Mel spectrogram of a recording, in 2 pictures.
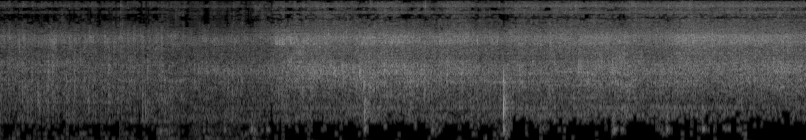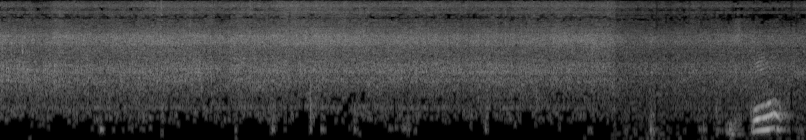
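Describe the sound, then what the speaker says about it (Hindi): Grated apple fries uncovered in a pan over a high gas flame for halwa, a continuous bright sizzle and hiss running steadily throughout, with a few faint clinks and a brief voice near the end. "इसको बगैर ढाके ऐसे ही उसको तल लूंगी, फ्राई करूंगी फास्ट गैस पे"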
